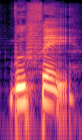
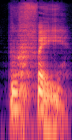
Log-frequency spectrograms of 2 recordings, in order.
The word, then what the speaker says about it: buffet: it is pronounced as buffet. What have you noticed with how I pronounce the word? You've noticed that there is a silent t.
